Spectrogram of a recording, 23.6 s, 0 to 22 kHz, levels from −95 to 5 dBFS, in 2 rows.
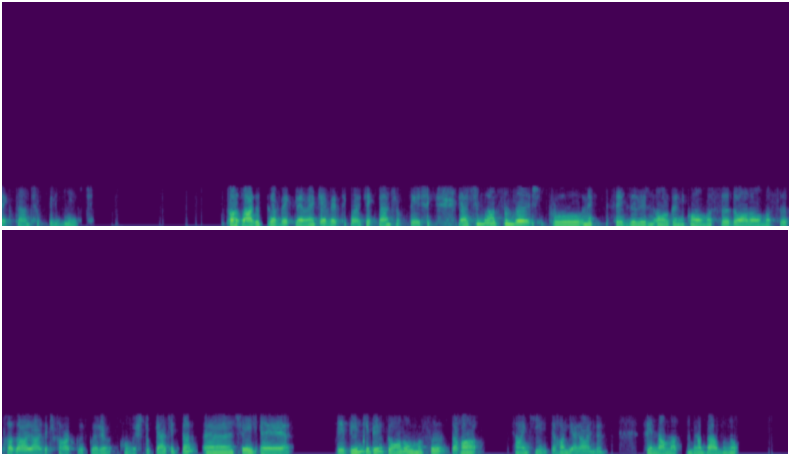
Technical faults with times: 0.00-23.60 RealAudio 14.4 codec

